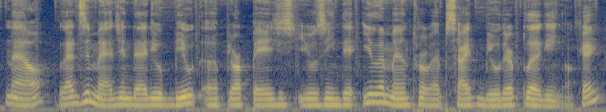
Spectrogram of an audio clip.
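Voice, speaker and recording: Lower-voiced male tutorial host over music. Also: moderate pace, darkish tone. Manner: instructional, often checking with "okay?". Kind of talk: software tutorial narration.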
